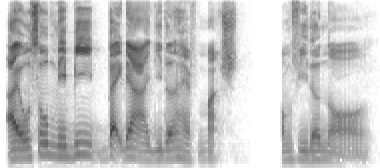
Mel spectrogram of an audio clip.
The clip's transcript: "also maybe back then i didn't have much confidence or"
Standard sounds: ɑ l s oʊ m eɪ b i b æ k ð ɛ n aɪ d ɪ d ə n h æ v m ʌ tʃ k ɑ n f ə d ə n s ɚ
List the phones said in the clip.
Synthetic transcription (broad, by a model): ɑ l s oʊ m eɪ b i b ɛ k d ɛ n aɪ d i d ə n h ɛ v m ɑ tʃ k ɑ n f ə d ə n ɔ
